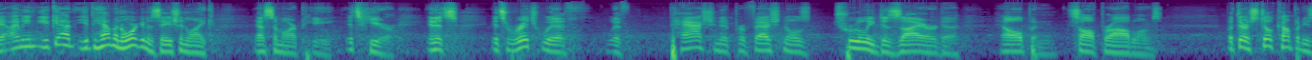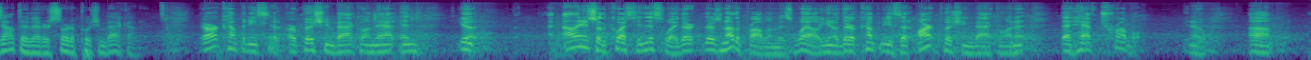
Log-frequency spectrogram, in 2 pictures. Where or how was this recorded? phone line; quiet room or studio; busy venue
busy venue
